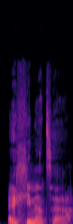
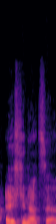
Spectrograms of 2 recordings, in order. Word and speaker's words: Echinacea: Jak sa to správne vyslovuje? – Echinacea. – Echinacea, takto, hej.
